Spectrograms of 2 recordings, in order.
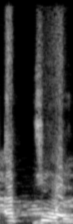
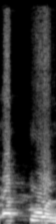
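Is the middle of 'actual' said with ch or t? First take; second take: ch; t. First: The middle has a ch sound. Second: The middle has a plain t sound. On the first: The speaker calls it right. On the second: The speaker calls it wrong.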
